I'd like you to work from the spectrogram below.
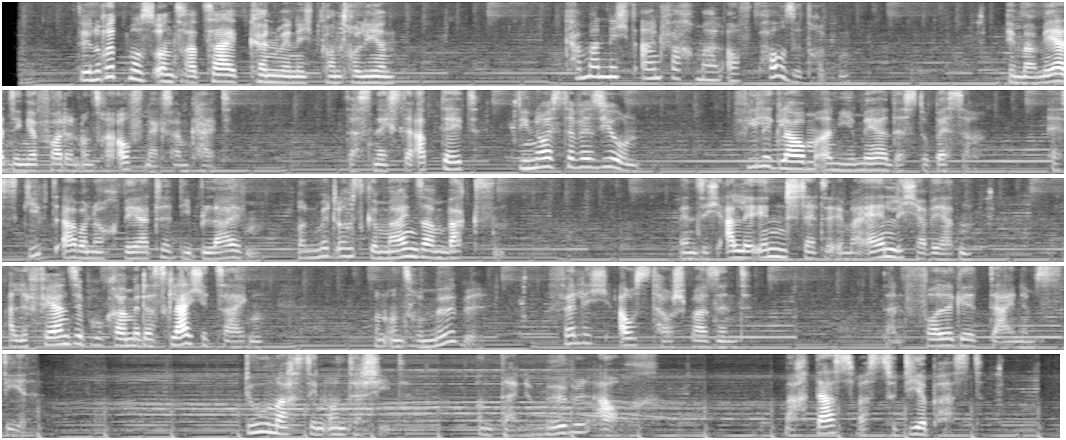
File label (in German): Imagefilm Moebel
